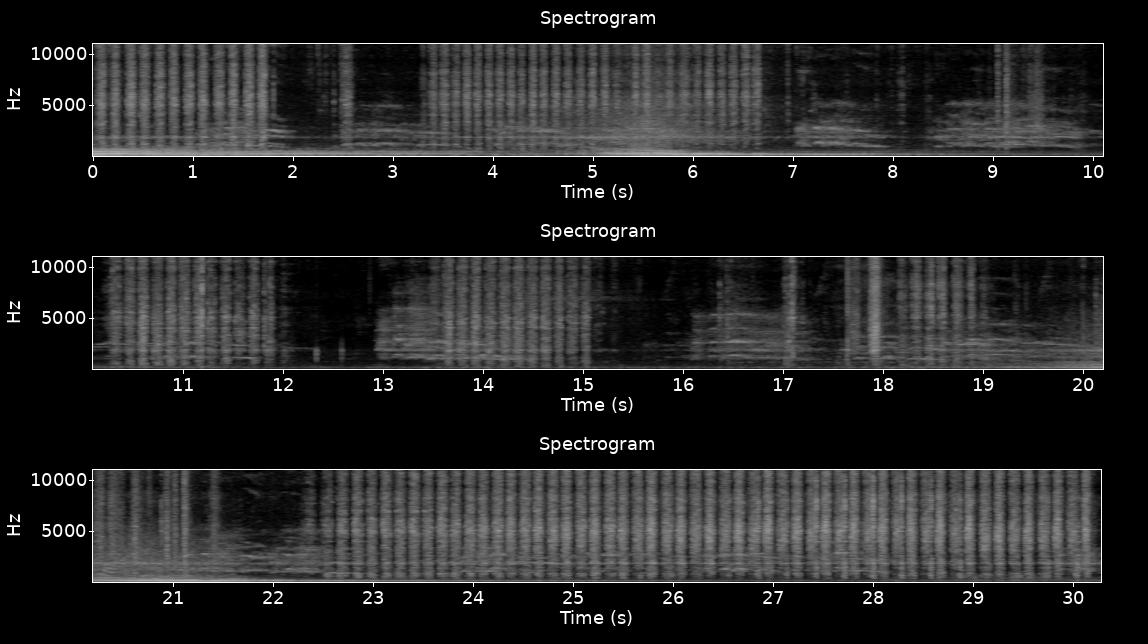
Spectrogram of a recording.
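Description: Hand saw cutting through a bougainvillea trunk and its woody roots, quick back-and-forth rasping strokes with brief pauses in the middle. A louder low-pitched sound swells and fades in the background near the start, about five seconds in and again about two-thirds through.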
